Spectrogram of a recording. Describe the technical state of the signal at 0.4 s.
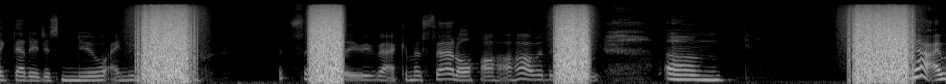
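At 0.4 s the speech signal is intact, with no audible fault at that moment.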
